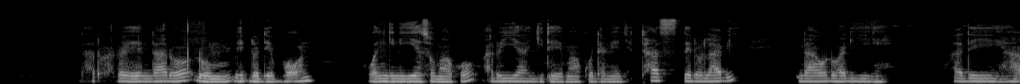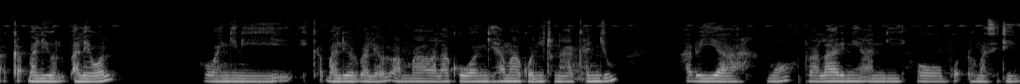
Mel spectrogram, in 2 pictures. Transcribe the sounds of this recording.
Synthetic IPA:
ndaɗɔaɗɔɛndaɗɔɗumɓiɗːɔdɛbːɔɔn | waŋɡinijɛːsɔmakɔaɗɔijaɡitɛmakɔdaned͡ʒɛtʰasɗɛɗɔlaɓi | ndawɔɗɔwaɗi | adɛakaɓːalijɔlɓalɛwɔl | ɔwaŋɡinikaɓalijɔlɓalɛwɔ̰lamːawalakɔwaŋɡihamakɔnitʰɔnakʰaɲd͡ʒum | aɗɔijamɔtɔalaɾinianːdiɔbɔɗːɔmasi̥tin

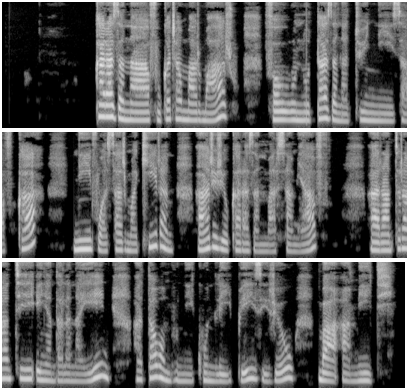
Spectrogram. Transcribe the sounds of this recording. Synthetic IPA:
kaɾazanəv̥ukaʈ͡ʂəmaɾumaɾu̥v̥awnot̪azanət̪ʰinisavu̥ka | nivuasaɾimakʰiɾanə̥aɾiɾewkaɾazanimaɾuz̥amiafə̥ | aɾant̪uɾant̪ienand̪alanaeni̥at̪awambuniɡunileib̥eizirew | mbaːmid̪i̥

